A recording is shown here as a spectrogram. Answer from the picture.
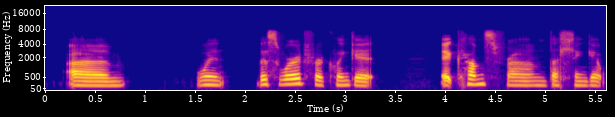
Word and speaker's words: Tlingit: They ended up putting a TL, and then over time that TL started to get pronounced as a K. And so it's just an historical, I don't know what you would say, outcome of kind of anglicizing Tlingit, the word for human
